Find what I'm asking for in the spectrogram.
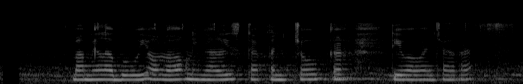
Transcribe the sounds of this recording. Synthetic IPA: pamɛlabowiɔlɔk̚niŋalɪsdapəɲt͡ʃokərd̥iwawaɲt͡ʃaɾa

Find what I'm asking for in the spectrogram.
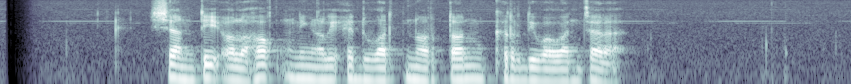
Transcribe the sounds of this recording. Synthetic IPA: ʃant̪iʔɔlɔɦɔk̚niŋaliʔɛduart̪̚nɔrt̪ɔnkʰɨrdiwawaɲt͡ʃaɾa

